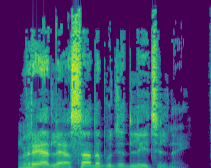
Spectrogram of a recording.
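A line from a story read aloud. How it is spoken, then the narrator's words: Dismissive snort. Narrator (Russian): фыркнул Барак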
